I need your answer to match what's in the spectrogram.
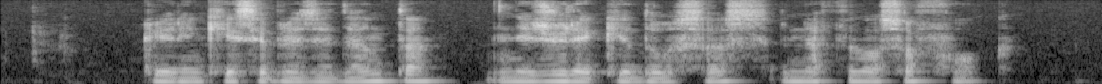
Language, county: Lithuanian, Alytus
